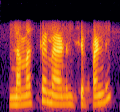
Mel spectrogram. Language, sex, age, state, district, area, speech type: Telugu, female, 18-30, Telangana, Khammam, urban, conversation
